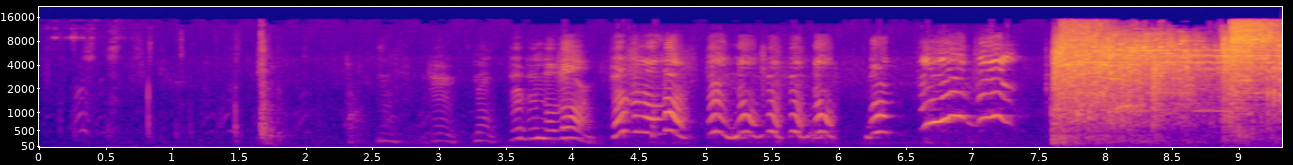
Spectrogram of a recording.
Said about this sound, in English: Having smashed a window in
